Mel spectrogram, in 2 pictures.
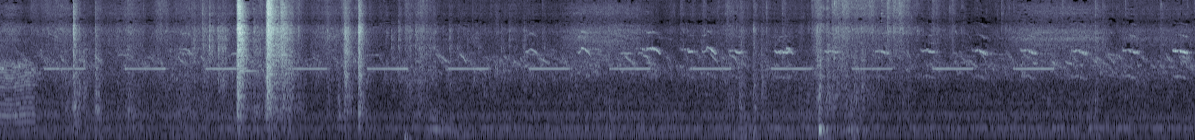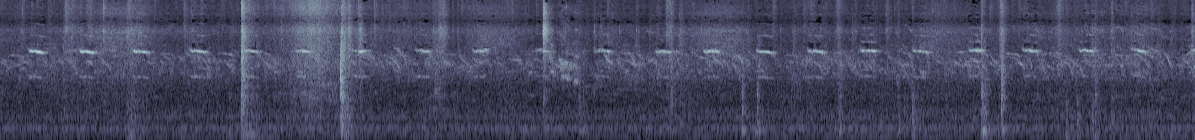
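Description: Baby chicks peeping in brooder cages, one high peep repeating about twice a second, over a steady machine hum. A few sharp knocks and rattles of the cage trays are heard, the loudest about ten seconds in.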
